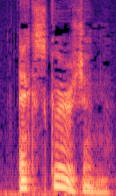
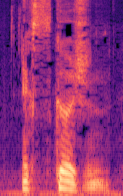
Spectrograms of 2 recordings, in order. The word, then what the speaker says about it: excursion: Excursion. – Excursion. 那这个单词呢，大家在学的时候呢，我们的同学一般要注意它的发音，不是大家读的 excursion，应该读 excursion。那么加上 k 要转成 g，轻辅音浊化，这点同学们一定要注意啊。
